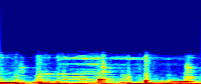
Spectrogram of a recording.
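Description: Live band playing outdoors: electric guitar and bass over drums and hand percussion, with drum hits on a steady beat about twice a second.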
